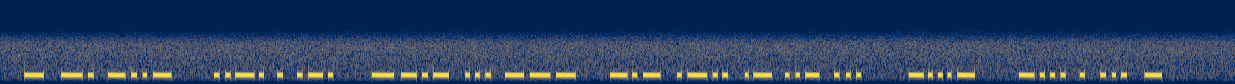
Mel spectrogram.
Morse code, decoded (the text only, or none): TNX FER QSO KLAUS <BT> BEST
